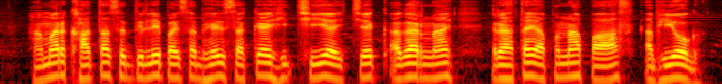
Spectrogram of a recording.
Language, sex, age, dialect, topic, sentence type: Magahi, male, 56-60, Central/Standard, banking, question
